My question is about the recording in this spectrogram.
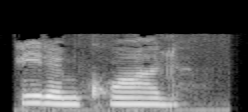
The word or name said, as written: idem quod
